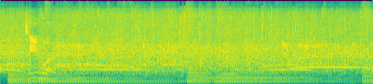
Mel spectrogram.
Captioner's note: cheers and applause; piano riff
